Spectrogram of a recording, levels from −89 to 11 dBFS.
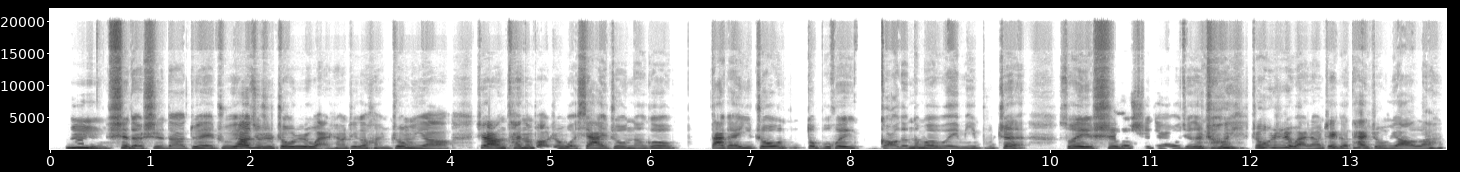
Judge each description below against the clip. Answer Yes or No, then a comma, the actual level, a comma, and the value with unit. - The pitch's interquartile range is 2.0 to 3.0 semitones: No, average, 3.8 semitones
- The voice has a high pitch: Yes, high, 215 Hz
